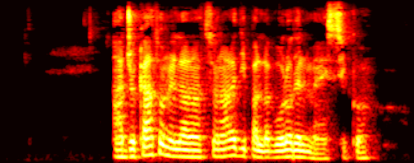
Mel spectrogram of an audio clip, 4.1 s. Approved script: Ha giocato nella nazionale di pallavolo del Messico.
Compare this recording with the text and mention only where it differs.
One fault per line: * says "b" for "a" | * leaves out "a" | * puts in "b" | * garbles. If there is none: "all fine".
all fine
